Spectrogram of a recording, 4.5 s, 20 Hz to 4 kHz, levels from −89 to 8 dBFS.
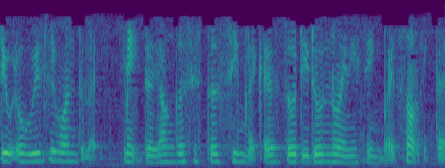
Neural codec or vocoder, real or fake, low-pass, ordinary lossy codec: vocoder, 44.1 kHz, 128 mel bands every 512 samples, BigVGAN v2; fake; 3.6 kHz; MP3, 24 kbps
